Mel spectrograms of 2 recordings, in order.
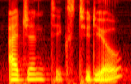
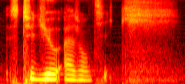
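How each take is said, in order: First: It is said with an American accent. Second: It is said with a French accent.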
